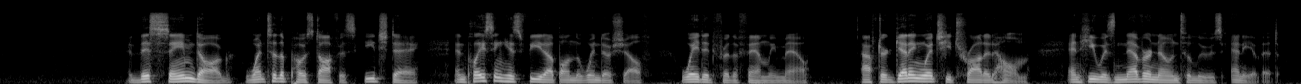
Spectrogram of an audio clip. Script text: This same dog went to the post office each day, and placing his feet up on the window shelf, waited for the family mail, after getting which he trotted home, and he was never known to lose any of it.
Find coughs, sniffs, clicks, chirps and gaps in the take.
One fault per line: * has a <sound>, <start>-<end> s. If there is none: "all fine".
all fine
